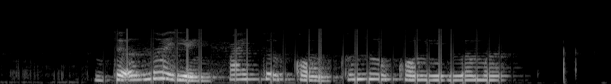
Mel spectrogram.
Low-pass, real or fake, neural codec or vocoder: 5.4 kHz; real; none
